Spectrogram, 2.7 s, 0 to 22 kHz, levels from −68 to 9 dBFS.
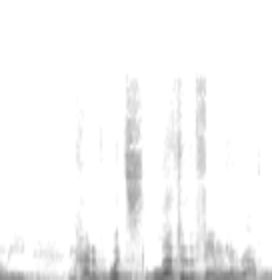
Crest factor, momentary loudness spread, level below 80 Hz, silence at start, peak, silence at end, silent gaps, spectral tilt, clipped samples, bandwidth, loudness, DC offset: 20 dB; 17 LU; -68 dBFS; 0 s; -14 dBFS; 0 s; none; -5 dB/octave; under 0.1%; 16.5 kHz; -32 LUFS; under 0.1%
